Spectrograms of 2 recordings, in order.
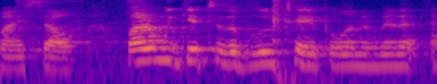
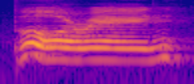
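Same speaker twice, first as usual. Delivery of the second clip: loud drawn-out whine of boredom; 4 semitones higher, 13 dB louder than usual. Acted. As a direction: moan it like a bored potato. Potato voice in read-aloud book.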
